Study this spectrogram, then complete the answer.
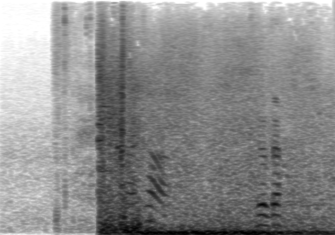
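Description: An explosion booms, then rumbles on.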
